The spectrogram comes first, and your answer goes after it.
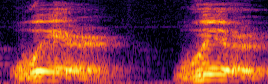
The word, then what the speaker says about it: where: 그냥 where 이게 아니라 where 이렇게 발음이 되지 where이 되지 않는단 말이에요.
